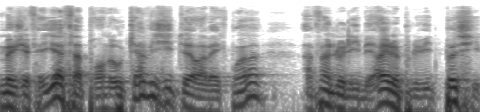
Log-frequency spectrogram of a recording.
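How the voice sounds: A man's put-on character voice, low-pitched and dark, mellow in tone with a slightly husky edge, at a moderate pace with big pitch swings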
